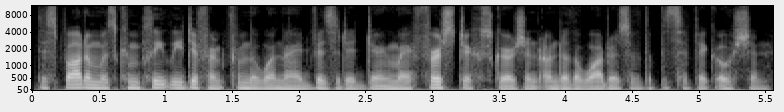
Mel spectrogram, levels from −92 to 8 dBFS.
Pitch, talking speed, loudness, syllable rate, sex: 105 Hz, 235 wpm, -22 LUFS, 7.1 syllables/s, male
